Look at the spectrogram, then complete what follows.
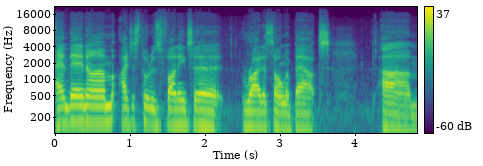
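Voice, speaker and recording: Fairly even intonation runs through speech delivered at a fairly slow pace. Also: man, fairly high pitch for a man. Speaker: singer-songwriter. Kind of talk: casual interview chat. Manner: hesitant, many fillers.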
